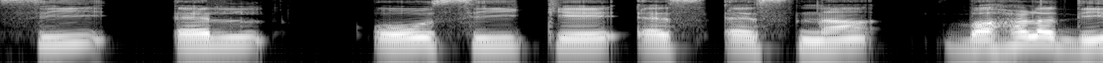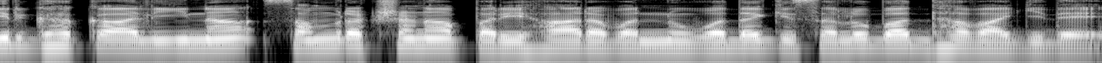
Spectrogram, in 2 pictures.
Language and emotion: Kannada, neutral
